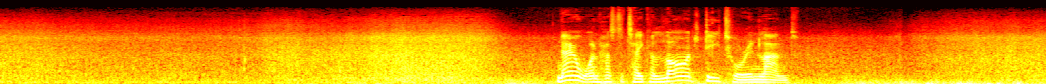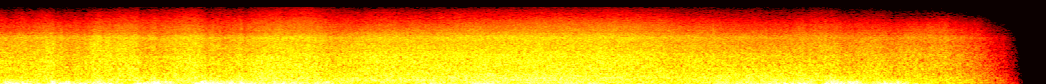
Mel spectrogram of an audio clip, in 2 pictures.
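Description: Waves wash onto a shore below.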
